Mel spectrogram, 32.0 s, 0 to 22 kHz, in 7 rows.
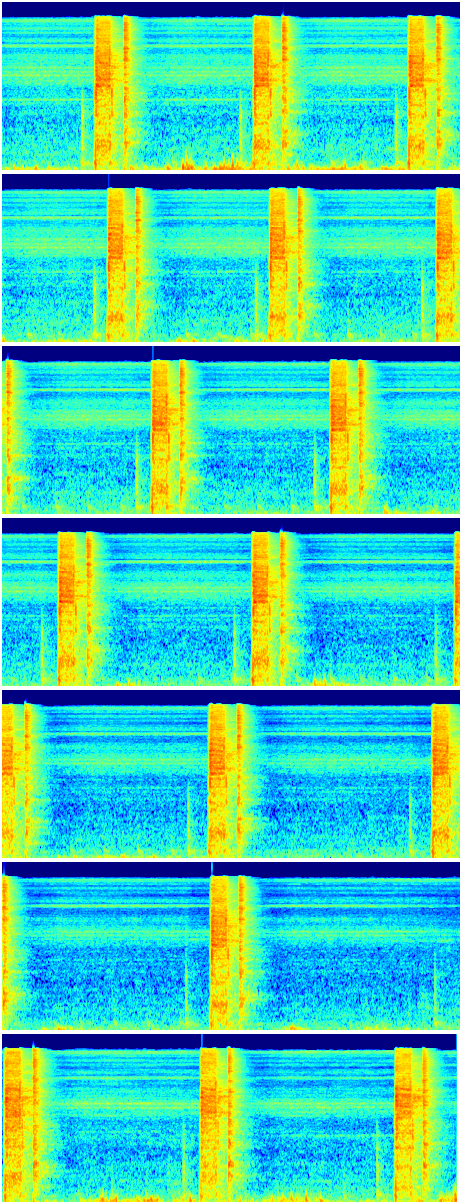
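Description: MPS Technology C2 air-driven gas booster pumping, each piston stroke giving a short sharp burst of drive air, about one every one and a half seconds at first. The strokes come steadily slower, more than two seconds apart by the end, as the cylinder being filled builds pressure.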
